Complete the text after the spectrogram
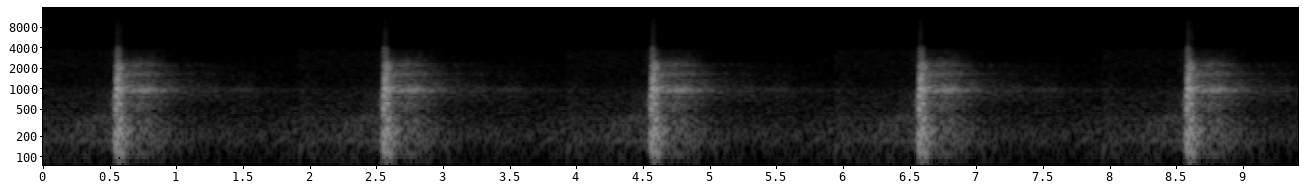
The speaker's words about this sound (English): But having said that, let's play Woodknock, labeled Woodknock Best Response, about 10 seconds here, and of course, looped.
